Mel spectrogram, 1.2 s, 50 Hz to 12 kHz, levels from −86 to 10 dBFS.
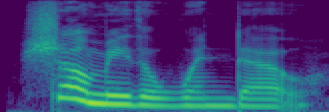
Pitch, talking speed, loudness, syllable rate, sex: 220 Hz, 195 wpm, -15 LUFS, 4.6 syllables/s, female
